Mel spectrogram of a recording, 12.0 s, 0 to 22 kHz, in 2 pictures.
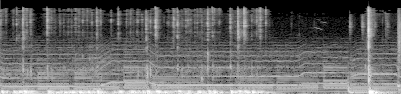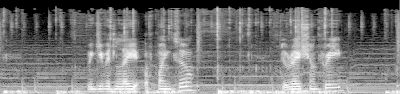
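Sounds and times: keyboard typing: 0.0s - 4.2s, 5.3s - 12.0s
background music with sustained chords: 0.0s - 12.0s.

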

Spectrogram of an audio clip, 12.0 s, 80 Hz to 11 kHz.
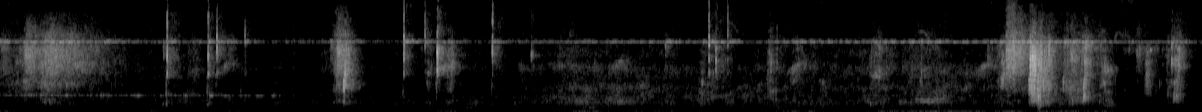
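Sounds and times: faint clicks and ticks: 0.0s - 11.9s.

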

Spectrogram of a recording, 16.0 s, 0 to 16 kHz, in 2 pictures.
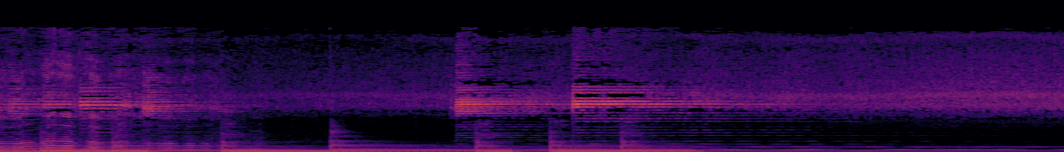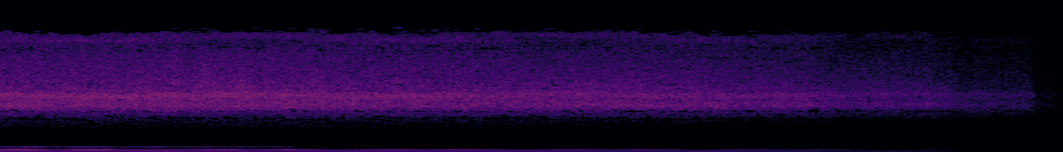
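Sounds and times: electric guitar chord ringing: 0.0s - 10.9s
faint high hiss: 0.0s - 15.9s.

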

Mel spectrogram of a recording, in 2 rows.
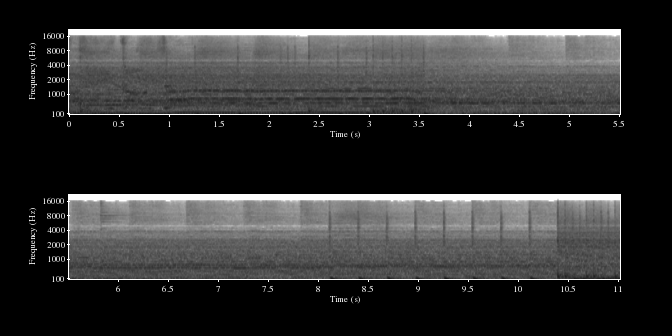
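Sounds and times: cymbal strikes: 1.2s - 11.0s.

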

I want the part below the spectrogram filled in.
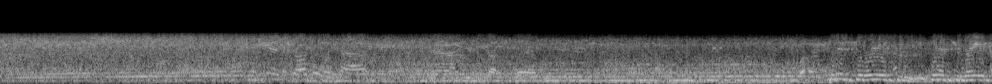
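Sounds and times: car engine running steadily: 0.0s - 9.9s
drag strip din: 0.0s - 9.9s.

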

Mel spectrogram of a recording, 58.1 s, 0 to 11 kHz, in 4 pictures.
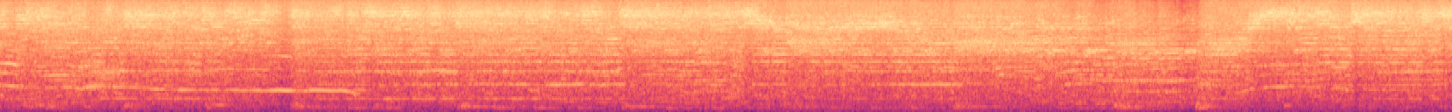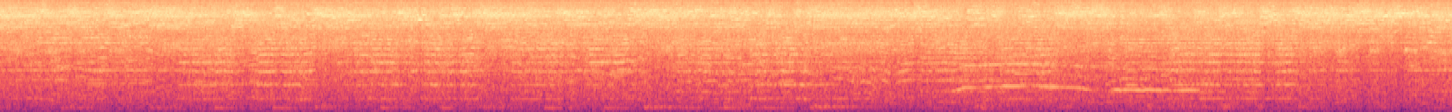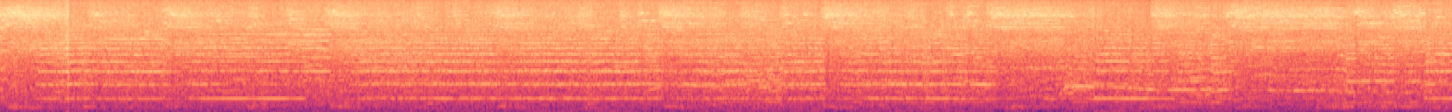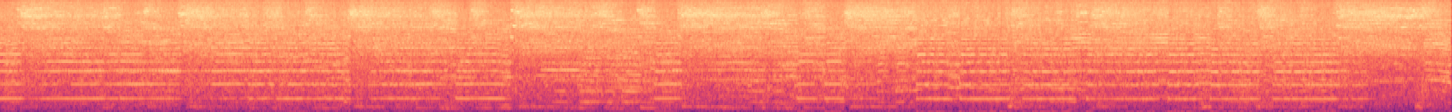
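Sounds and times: brass horns rise-and-fall calls: 0.0s - 58.0s
double-reed pipes long notes: 0.0s - 58.0s.

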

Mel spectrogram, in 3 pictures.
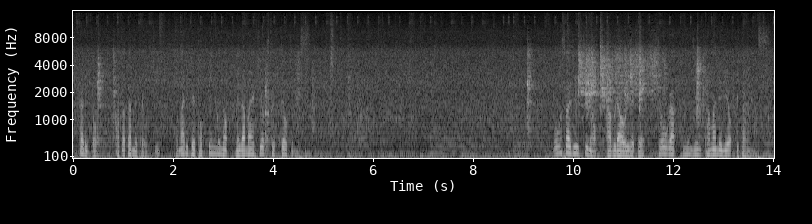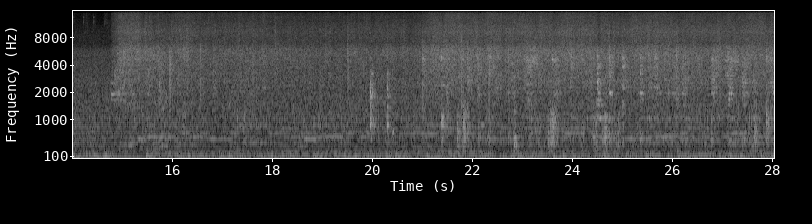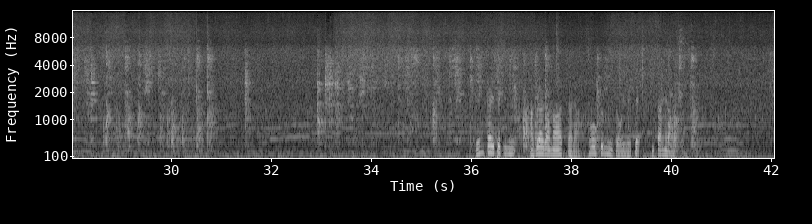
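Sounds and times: vegetables sizzling in hot oil: 0.0s - 42.0s
metal ladle scraping a wok: 10.1s - 12.7s, 14.8s - 15.3s, 20.0s - 31.8s, 32.9s - 37.7s.

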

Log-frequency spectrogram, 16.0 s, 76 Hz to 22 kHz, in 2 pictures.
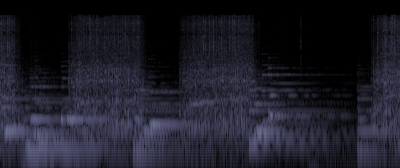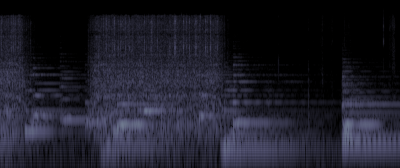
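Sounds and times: sewing machine stitching: 0.0s - 0.5s, 1.4s - 3.0s, 3.6s - 5.3s, 7.4s - 8.6s, 9.8s - 12.6s
plucked background music: 0.0s - 16.0s.

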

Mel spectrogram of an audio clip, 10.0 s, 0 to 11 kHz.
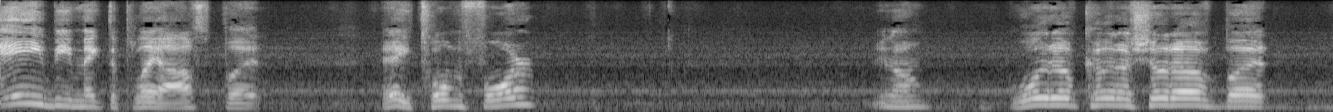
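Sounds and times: faint constant whine: 0.0s - 10.0s
truck cab low hum: 0.0s - 10.0s.

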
